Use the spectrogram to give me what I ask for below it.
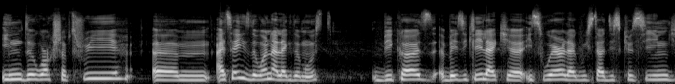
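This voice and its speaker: Speaking at a moderate pace with fairly even intonation, a woman with a French accent keeps to a medium pitch. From France. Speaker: cybersecurity consultant. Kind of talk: conference talk. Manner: hesitant, many fillers.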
